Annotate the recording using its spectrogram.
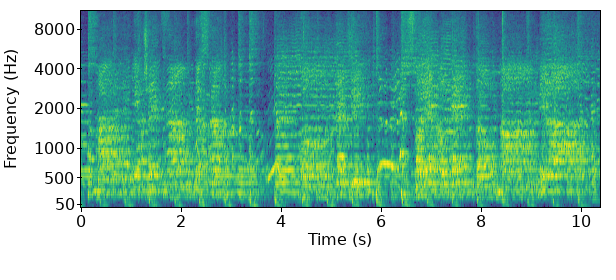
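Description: A group of voices singing a song together with instrumental accompaniment, over a steady bass beat.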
